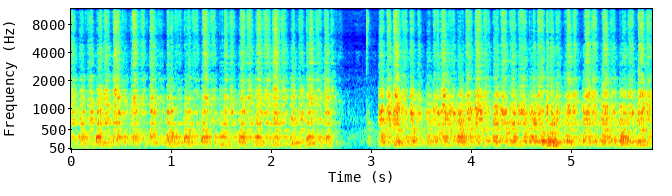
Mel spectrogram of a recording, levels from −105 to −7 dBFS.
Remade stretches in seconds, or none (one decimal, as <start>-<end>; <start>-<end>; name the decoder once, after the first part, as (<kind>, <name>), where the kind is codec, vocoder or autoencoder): none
